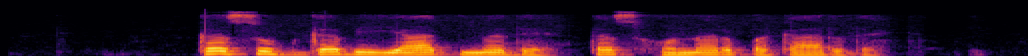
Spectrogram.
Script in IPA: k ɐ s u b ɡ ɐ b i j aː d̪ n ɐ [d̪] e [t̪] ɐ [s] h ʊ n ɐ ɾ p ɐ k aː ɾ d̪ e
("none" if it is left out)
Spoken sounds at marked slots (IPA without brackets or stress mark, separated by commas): d̪, t̪, s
